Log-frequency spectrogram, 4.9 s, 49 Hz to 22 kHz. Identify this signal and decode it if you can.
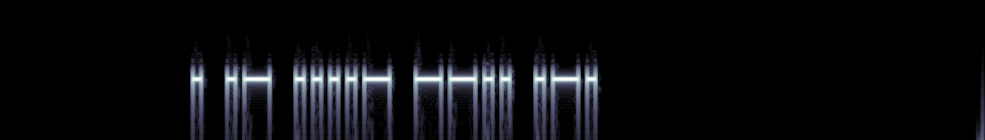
Morse code, heard as a keyed tone, about 28 wpm, 700 Hz. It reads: EA4ZR
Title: DXCC-100 Call Signs - 5 Characters - 28wpm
